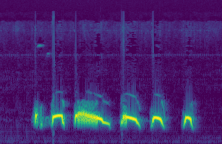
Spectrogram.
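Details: A lure call of a dove in the three-coo style: a stuttered opening note, one long, gently falling coo, then three shorter arched coos at an even pace. The recording is clean with no other sounds.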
